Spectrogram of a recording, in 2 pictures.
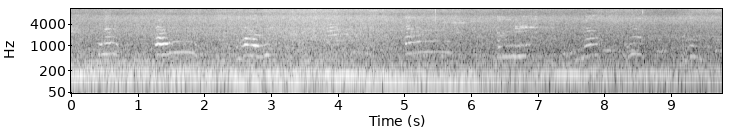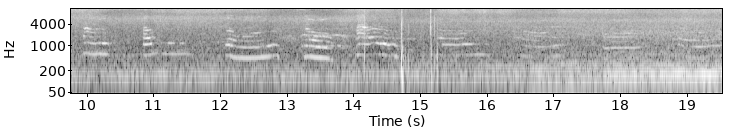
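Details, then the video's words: Pet cat making an unusual sound while also moving oddly; a rapid series of short, faint, arched mewing chirps, several each second, rising and falling in pitch over a constant low hum and a few sharp clicks. "my fushikit 😱😱😱 making sound"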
